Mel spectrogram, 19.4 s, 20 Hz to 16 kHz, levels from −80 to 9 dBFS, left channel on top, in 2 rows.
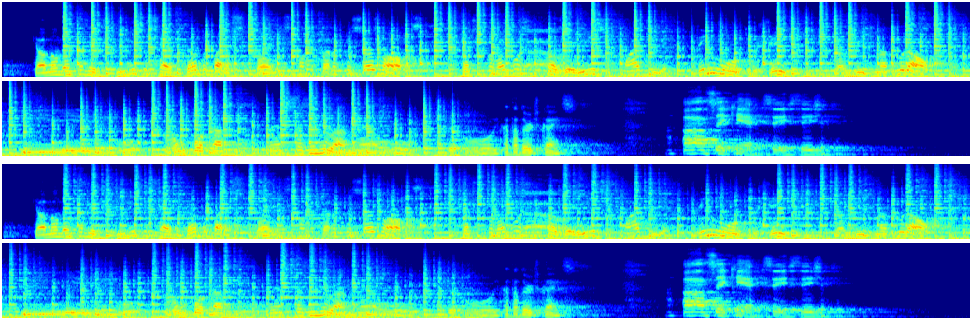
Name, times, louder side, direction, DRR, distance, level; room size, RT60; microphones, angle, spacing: voice 1, 0.3-4.2 4.6-8.0 8.3-9.4 9.9-15.4, left 2 dB, 25° left, 9 dB, 0.6 m, -24 dB
sound 1, 0.6-14.3, left 1 dB, 50° left, 3.2 m, -25 dB
voice 2, 4.9-5.7 10.4-10.9 15.9-16.0 16.5-17.9, right 1 dB, 5° right, -1 dB, 3.3 m, -32 dB
29.0 x 26.5 x 4.8 m, 1.2 s
head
